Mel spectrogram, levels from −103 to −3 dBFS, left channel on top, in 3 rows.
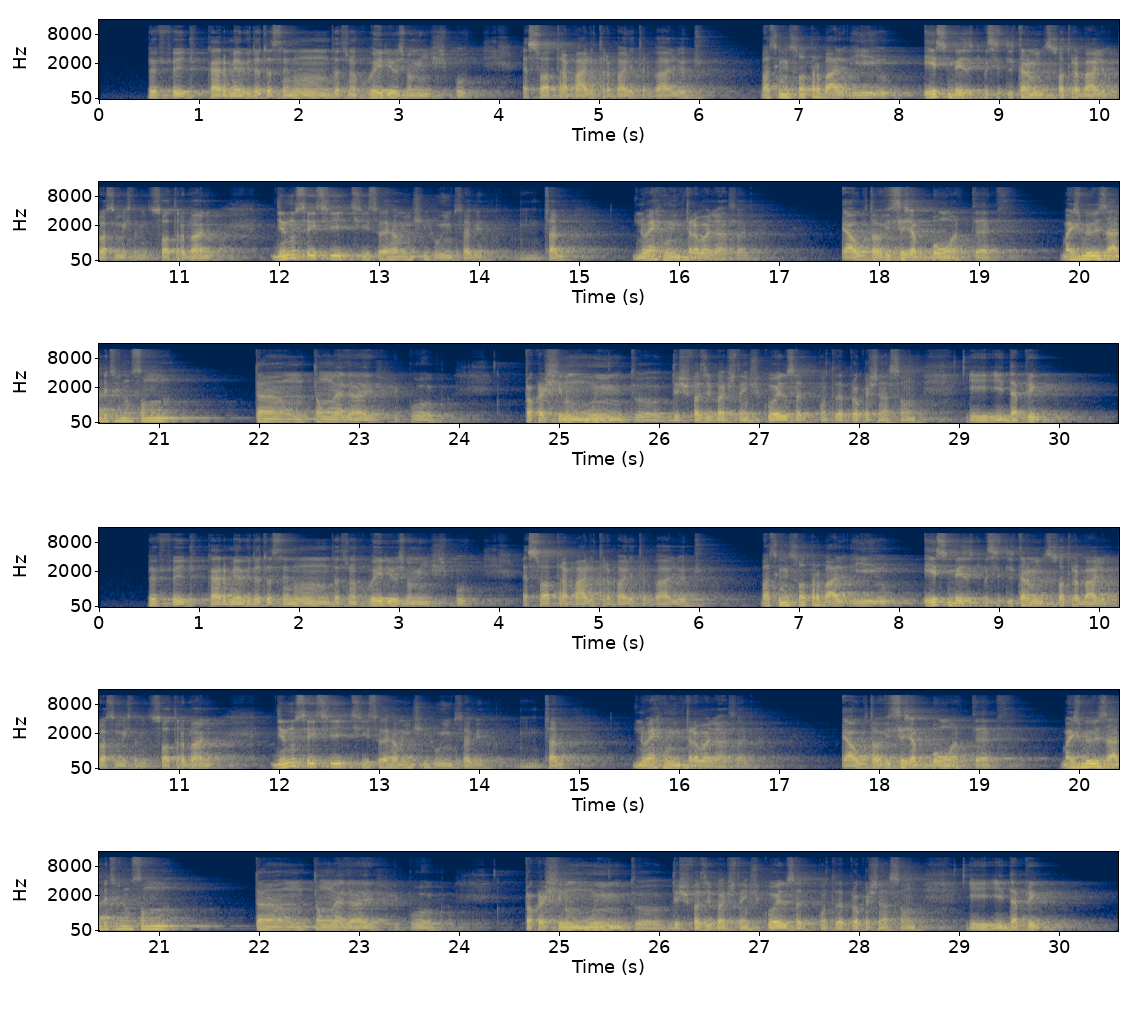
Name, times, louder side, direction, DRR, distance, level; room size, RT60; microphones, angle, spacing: voice 1, 0.5-3.7 4.0-6.0 6.6-7.9 8.2-14.1 14.4-14.9 15.5-16.8 17.6-19.2 19.8-21.2 22.0-23.8 24.7-29.8, equal, 5° left, 7 dB, 0.6 m, -27 dB
18.5 x 10.0 x 3.0 m, 1.5 s
head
